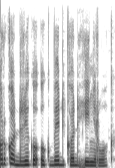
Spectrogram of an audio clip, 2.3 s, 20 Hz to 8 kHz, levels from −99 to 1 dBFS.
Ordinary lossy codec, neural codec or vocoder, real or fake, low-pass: none; none; real; none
